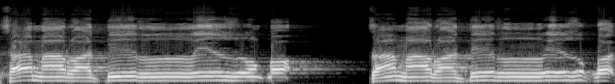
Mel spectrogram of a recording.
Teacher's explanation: Tidak dibaca samaratin rizqa lagi, tapi menjadi samaratir rizqa. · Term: idgham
